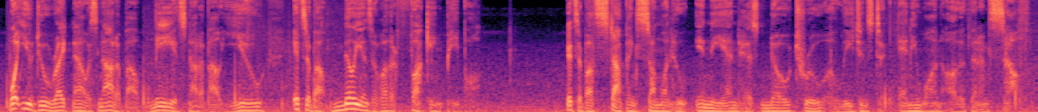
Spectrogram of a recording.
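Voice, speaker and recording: A hard-nosed CIA handler. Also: male voice, expressive, moderate pace, a little hiss or hum. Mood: intense. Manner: low, firm and pressing, drops to a quiet intense tone. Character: hard-edged male CIA officer, commanding and manipulative. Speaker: CIA handler leading a squad. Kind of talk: video game cinematic acting. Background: music.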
